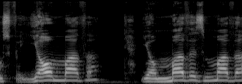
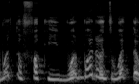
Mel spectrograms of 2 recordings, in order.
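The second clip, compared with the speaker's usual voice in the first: high, soft, stammering disbelief; stunned stammer; 9 semitones higher, 8 dB quieter, much faster than usual. Retold or imitated. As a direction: trip over the words in shock. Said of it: "I'm just gonna tell you how I said it to him".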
